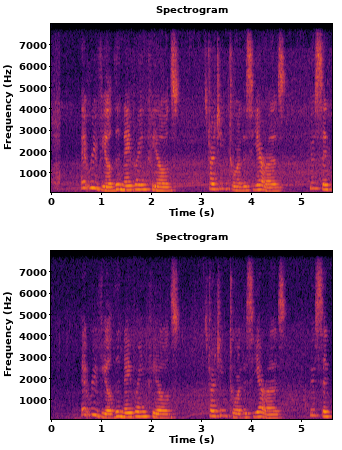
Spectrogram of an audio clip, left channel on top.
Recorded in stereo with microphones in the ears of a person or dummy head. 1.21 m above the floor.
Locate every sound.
0.6 s a woman speaking: 60° left (ahead or behind), 1.6 m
